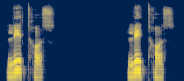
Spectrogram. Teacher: A vogal iota na primeira sílaba é que recebe o tom alto. Assim, a sílaba li é a sílaba acentuada, e a palavra é pronunciada lithos.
